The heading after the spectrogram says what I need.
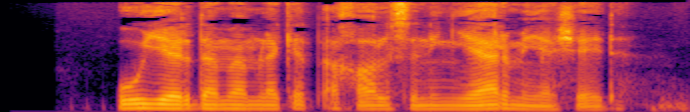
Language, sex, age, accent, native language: Uzbek, male, 18-24, Namangan, Uzbek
